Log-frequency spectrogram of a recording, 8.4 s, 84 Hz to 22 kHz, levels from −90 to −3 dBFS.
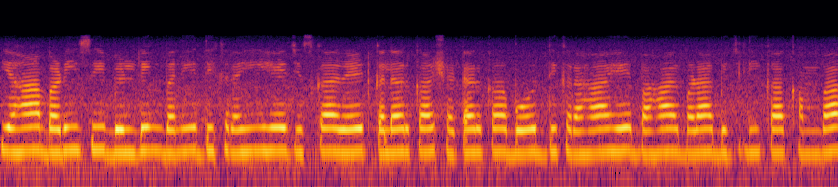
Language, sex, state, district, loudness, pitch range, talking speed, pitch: Hindi, female, Chhattisgarh, Rajnandgaon, -16 LUFS, 235-245 Hz, 165 wpm, 235 Hz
